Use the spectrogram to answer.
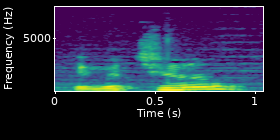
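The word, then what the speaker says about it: Imgur: jokes better on like inor and stuff entirely sure why I freak that website cuz it's a pretty terrible place I don't know depends apparently you're supposed to pronounce it like imager I know but that's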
